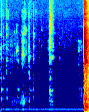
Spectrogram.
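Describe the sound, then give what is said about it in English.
A few faint clicks and taps, then a sudden loud, sharp crack right at the end as a coaster breaks. “I broke my coaster.”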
